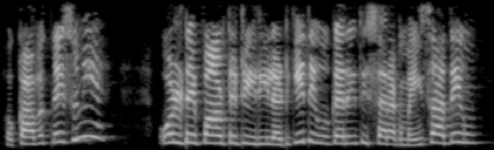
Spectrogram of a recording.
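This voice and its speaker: A woman voicing a bossy, sharp-tongued mother-in-law in a cartoon, scolding and taunting with old sayings. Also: very high-pitched, fast talker. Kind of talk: cartoon voice acting.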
